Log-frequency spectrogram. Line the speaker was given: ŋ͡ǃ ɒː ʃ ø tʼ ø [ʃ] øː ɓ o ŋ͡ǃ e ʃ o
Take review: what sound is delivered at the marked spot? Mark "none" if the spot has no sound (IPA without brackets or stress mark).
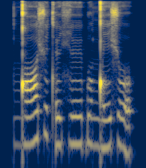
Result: ç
